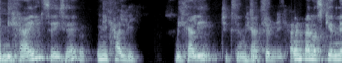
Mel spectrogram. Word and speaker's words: Mihaly: Mihaly.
